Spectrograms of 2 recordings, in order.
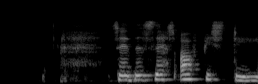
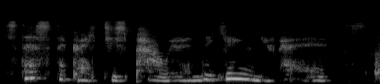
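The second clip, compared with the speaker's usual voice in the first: hushed, awed whisper; wistful whisper. Retold or imitated. Loki holding the green stone, whispered awe. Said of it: "he's sort of wistful".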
